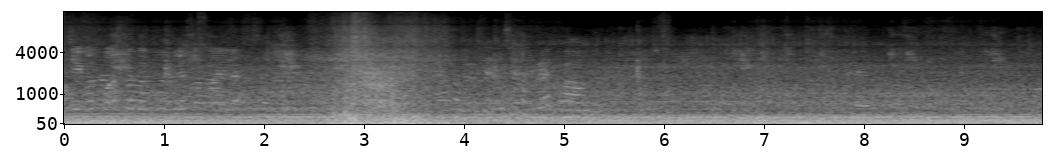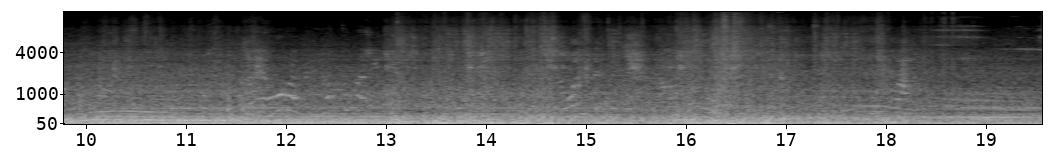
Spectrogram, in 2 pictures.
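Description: Cabin noise inside a moving city bus: the engine running steadily with road rumble, and a brief louder burst of noise about three seconds in. Indistinct voices of other passengers can be heard under it.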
